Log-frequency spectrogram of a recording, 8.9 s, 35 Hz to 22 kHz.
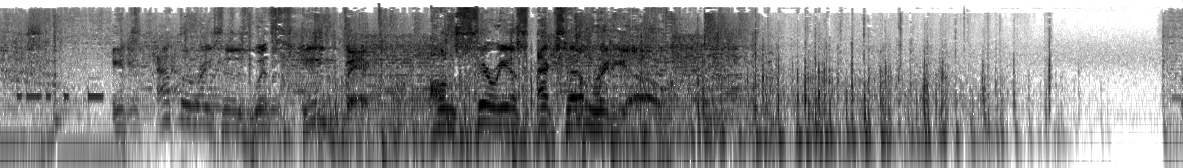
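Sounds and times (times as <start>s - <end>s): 
speech: 0.9s - 5.4s
many horse hooves galloping: 1.6s - 8.3s.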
